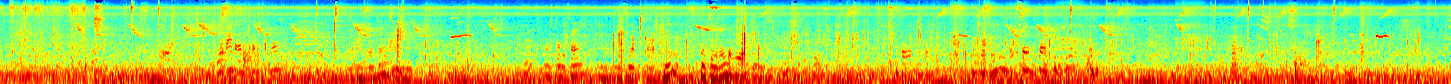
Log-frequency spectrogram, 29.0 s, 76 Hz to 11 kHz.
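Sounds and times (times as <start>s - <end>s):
monkeys squeaking: 8.4s - 9.5s, 18.9s - 22.6s, 27.2s - 28.0s.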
